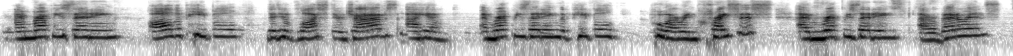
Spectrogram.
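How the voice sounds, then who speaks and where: A woman speaks in a raised, projected voice. Her pitch is high, with ordinary variation. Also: moderate pace. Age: 70s. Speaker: protester speaking at rally. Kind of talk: rally speech.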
